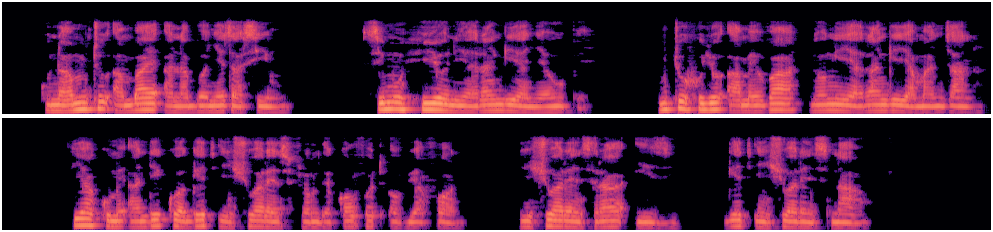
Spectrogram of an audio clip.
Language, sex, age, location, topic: Swahili, male, 18-24, Kisumu, finance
